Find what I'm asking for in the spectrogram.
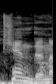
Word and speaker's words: Kyndon: You're the first Kendon I've ever met. His name is spelled K-Y-N-D-O-N.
